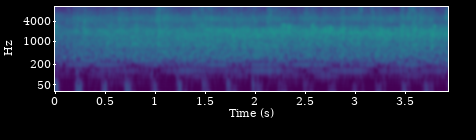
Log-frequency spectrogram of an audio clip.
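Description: A church congregation applauds and cheers through a worship service, a dense, steady roar of clapping from many hands that holds at full level for the whole stretch, with no talk over it.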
